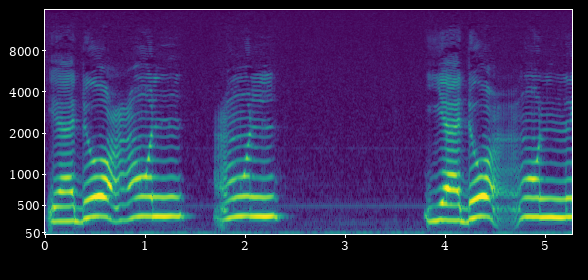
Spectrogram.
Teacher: Nah, di sini ada alif lam, namanya alif lam komariah, karena ada alif lam bertemu dengan huruf komariah yaitu ya. Cara bacanya alif lamnya jangan dipantulkan, jadi dibaca jelas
